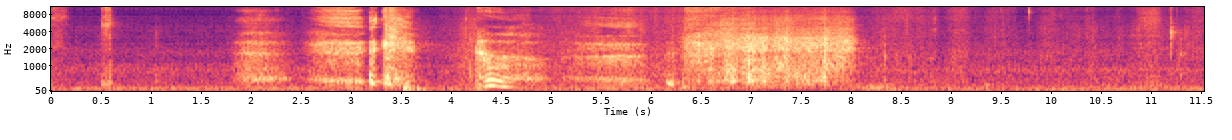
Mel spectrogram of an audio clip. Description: Me sneezing a few times.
